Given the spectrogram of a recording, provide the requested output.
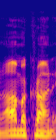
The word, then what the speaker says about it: Omicron: That will come to America if they are going to clamp down on this new, was it Omicron? Did I say that right? I don't. – Omicron.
